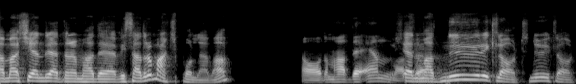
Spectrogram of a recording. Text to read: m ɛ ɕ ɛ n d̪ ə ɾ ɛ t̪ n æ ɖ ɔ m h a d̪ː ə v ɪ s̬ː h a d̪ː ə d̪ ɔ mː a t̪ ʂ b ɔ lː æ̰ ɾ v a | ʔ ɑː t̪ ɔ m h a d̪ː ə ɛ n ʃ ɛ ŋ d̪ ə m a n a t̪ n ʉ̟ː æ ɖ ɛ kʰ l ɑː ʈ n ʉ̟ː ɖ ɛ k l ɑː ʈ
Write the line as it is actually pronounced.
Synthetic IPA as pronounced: m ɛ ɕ ɛ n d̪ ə ɾ ɛ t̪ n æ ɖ ɔ m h a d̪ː ə v ɪ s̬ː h a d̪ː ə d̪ ɔ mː a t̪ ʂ b ɔ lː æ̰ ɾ v a | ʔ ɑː d̪ ɔ m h a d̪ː ə ɛ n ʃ ɛ n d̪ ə m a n a t̪ n ʉ̟ː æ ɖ ɛ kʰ l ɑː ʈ n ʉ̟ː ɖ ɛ k l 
